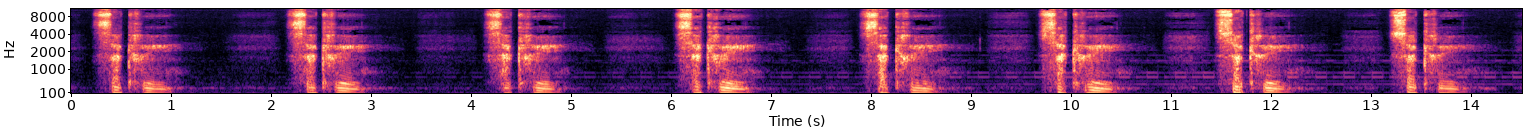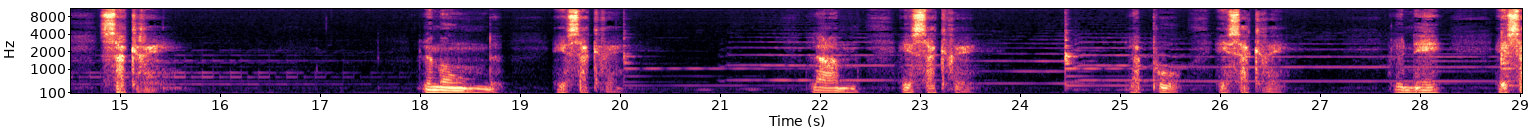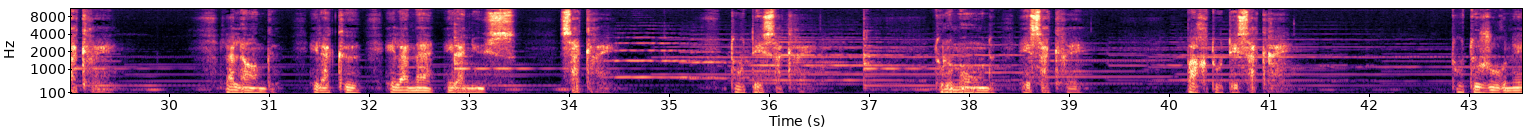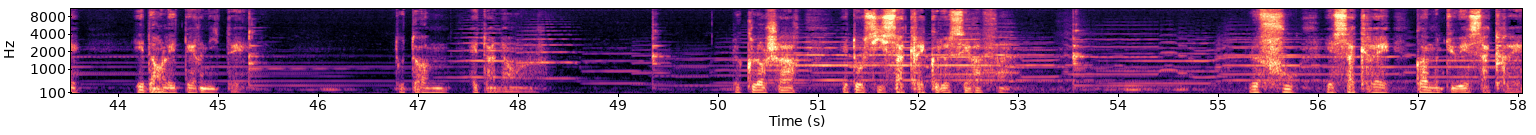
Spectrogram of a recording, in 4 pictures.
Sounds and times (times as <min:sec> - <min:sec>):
Music: 0:00.0 - 0:58.0
Speech: 0:00.2 - 0:01.2, 0:02.2 - 0:03.2, 0:04.2 - 0:05.1, 0:06.0 - 0:07.0, 0:07.9 - 0:08.9, 0:09.7 - 0:10.6, 0:11.4 - 0:12.4, 0:13.2 - 0:14.2, 0:14.8 - 0:15.6, 0:18.0 - 0:20.1, 0:21.9 - 0:23.6, 0:25.1 - 0:26.7, 0:27.7 - 0:28.2, 0:28.8 - 0:29.5, 0:30.5 - 0:34.5, 0:35.6 - 0:36.5, 0:37.7 - 0:39.2, 0:40.2 - 0:41.2, 0:42.8 - 0:45.4, 0:46.8 - 0:48.3, 0:50.1 - 0:53.0, 0:55.3 - 0:58.0.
